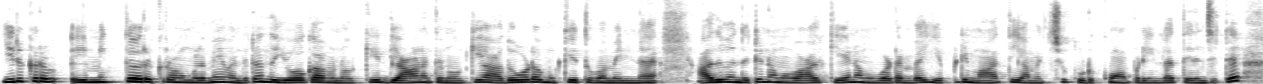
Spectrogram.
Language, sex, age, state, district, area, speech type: Tamil, female, 18-30, Tamil Nadu, Tiruppur, rural, spontaneous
